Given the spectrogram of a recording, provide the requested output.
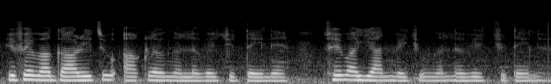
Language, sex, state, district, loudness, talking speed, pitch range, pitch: Wancho, male, Arunachal Pradesh, Longding, -15 LUFS, 165 wpm, 170-195 Hz, 175 Hz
